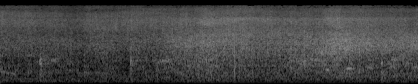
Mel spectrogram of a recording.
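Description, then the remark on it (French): Steady sizzling and crackling of pork (plouma) grilling on a hot plancha griddle, a dense hiss with scattered small pops, continuous for the whole stretch, with no voices. “Voilà, vous pouvez découvrir le crépitement de la plouma qui grille à la plancha.”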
